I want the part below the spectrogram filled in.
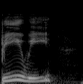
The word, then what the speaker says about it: Biwi: The song was called Bee-Wee. B-I-W-I, which will lead to my first question. – Wait, is that how you say it?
